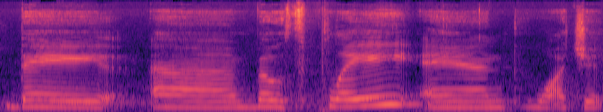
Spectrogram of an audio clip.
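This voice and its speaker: A woman at a fairly high pitch amid noticeable background noise. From Uzbekistan. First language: Uzbek. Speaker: IELTS exam candidate. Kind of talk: mock speaking exam interview. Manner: hesitant with frequent fillers.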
